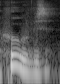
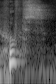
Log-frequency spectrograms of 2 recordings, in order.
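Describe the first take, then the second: First: The word ends with a v sound plus s. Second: The word ends with an f sound plus s. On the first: "hooves with V" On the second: "hoofs with F"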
